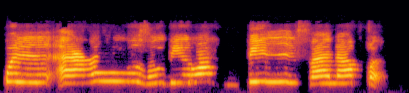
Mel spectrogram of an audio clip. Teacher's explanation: कॉफ पे कलकला भी करना है, साथ में उसको मोटा भी करना है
